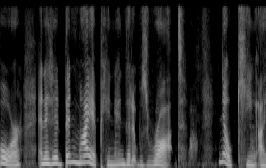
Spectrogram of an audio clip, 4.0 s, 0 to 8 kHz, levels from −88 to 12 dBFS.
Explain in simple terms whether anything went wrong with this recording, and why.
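Echo leak shows up three times, at 1.7 to 1.82 s, 2.82 to 2.98 s and 3.74 to 3.85 s. A faint copy of the speech trails 280 ms behind. A speakerphone's echo canceller likely let some of its own playback back into the call.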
